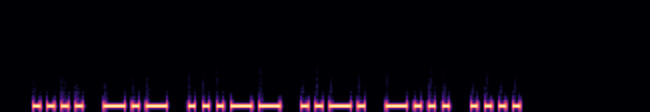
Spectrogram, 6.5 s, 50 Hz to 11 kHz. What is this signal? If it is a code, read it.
Morse code, heard as a keyed tone, about 17 wpm, 700 Hz. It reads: HK3FBH
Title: DXCC-100 Call Signs - 6 Characters - Repeated 2x - 17wpm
